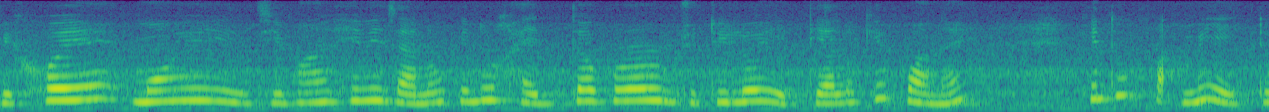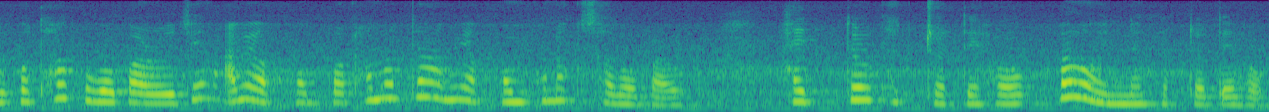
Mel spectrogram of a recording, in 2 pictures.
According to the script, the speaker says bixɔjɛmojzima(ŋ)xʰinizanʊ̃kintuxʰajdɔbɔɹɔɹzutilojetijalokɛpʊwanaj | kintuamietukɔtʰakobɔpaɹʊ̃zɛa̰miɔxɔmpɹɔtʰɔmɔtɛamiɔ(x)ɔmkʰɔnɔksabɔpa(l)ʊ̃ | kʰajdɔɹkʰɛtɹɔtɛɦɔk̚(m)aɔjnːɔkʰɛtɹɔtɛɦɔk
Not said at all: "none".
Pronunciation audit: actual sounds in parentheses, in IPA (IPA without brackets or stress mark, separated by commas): n, x, ɹ, b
